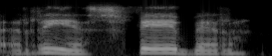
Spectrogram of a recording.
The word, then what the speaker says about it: Resfeber: In svedese si pronuncia Resfeber.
